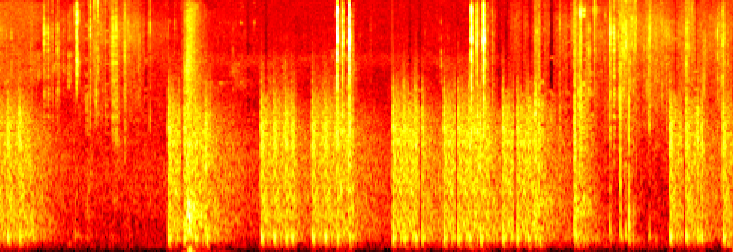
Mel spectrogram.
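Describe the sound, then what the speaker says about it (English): Bursts of automatic gunfire from the game Escape from Tarkov, rapid cracking volleys in several clusters separated by short gaps, moderately distant and fairly quiet. "those shots that we're hearing is probably Rashala"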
